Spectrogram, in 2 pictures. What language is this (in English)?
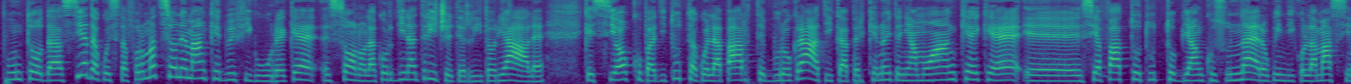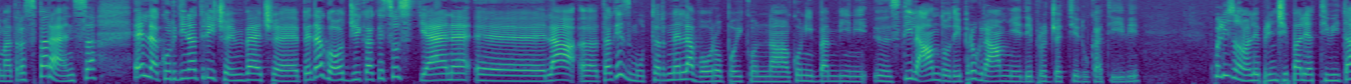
Italian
